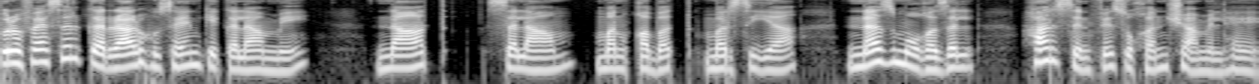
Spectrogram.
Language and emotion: Urdu, neutral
